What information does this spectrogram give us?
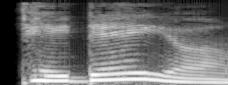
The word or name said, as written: Te Deum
